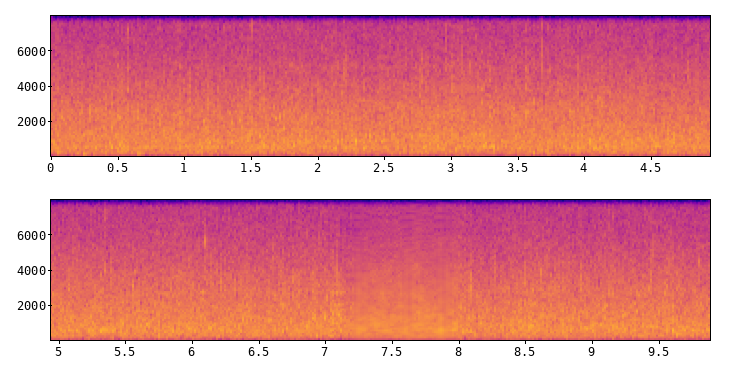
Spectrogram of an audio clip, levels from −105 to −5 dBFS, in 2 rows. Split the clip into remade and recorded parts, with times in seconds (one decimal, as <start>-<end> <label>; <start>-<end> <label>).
0.0-7.2 recorded; 7.2-8.0 remade; 8.0-9.9 recorded

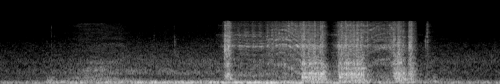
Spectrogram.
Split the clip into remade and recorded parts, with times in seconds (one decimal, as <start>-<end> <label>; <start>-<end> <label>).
0.0-5.0 remade

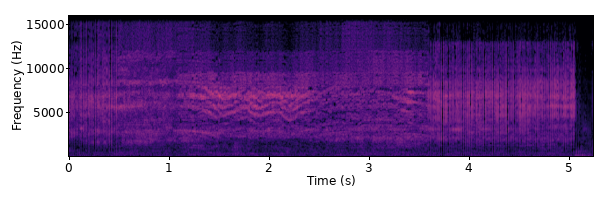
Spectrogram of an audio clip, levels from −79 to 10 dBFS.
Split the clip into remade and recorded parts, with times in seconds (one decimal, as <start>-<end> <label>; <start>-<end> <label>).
0.0-0.5 remade; 0.5-3.6 recorded; 3.6-5.2 remade

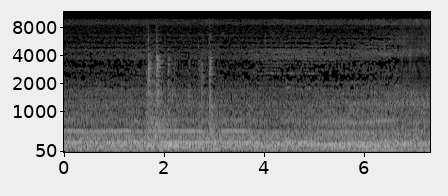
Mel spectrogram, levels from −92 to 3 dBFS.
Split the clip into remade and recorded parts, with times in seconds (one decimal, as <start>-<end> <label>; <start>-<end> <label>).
0.0-6.7 recorded; 6.7-7.3 remade

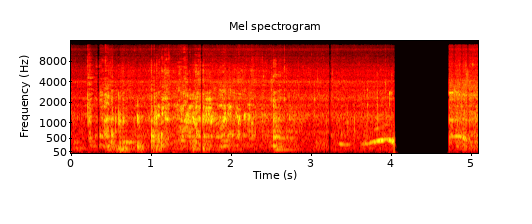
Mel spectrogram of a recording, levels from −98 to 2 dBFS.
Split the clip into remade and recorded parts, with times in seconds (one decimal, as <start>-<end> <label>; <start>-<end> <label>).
0.0-1.1 remade; 1.1-1.7 recorded; 1.7-3.2 remade; 3.2-5.1 recorded

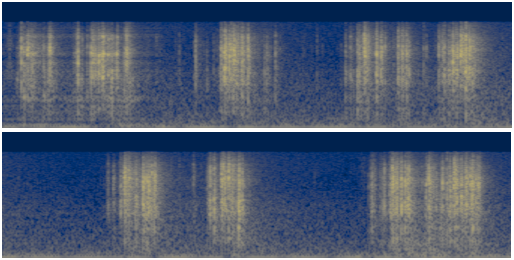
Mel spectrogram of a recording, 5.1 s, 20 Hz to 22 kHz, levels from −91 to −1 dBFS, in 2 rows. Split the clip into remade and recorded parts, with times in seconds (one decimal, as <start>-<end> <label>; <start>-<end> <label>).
0.0-0.8 remade; 0.8-5.1 recorded

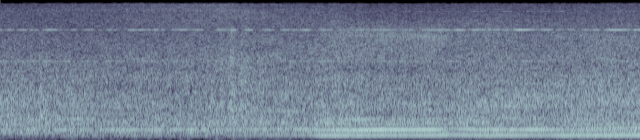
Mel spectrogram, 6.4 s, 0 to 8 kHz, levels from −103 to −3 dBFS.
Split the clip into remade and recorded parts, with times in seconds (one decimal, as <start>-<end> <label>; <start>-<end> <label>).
0.0-6.4 recorded

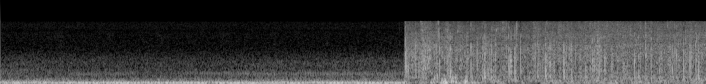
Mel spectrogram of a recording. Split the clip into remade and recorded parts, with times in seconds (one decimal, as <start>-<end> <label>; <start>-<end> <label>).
0.0-1.9 recorded; 1.9-4.0 remade; 4.0-6.1 recorded; 6.1-7.1 remade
